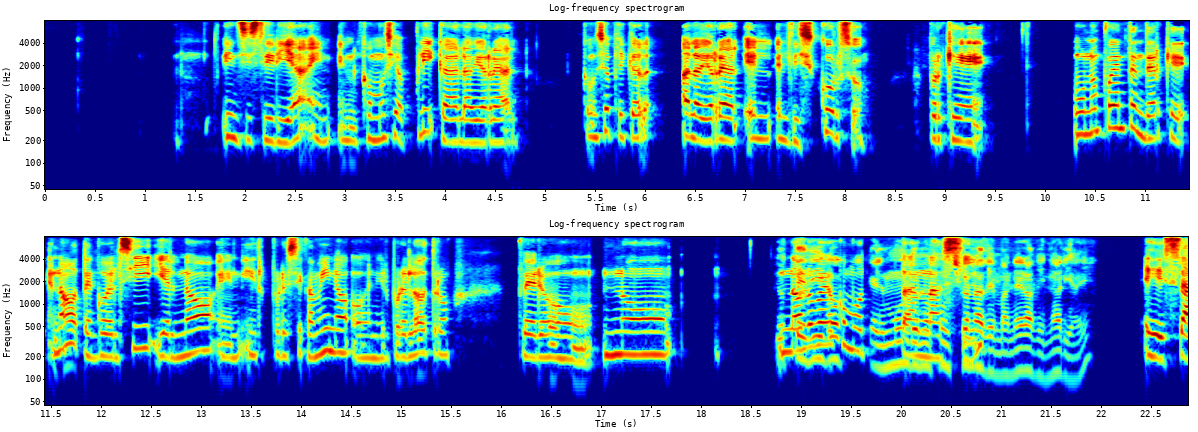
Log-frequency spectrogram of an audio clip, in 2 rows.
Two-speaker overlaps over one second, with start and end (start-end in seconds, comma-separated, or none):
18.7-20.8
